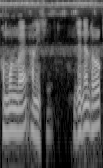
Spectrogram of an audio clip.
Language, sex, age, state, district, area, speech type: Assamese, male, 45-60, Assam, Charaideo, urban, spontaneous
